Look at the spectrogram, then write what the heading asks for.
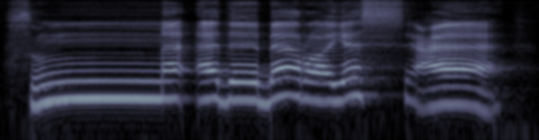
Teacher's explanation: Удержание назализации в размере двух огласовок. Здесь у нас правило калкаля, взрывность, так как звук даль относится к одному из 5 букв калкаля.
